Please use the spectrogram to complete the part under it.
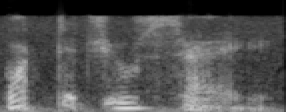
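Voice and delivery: slow, hushed hoarse outrage; hoarse and drawn out, in disbelief; hoarse cry. A narrator's reading. General challenging the officer's protest, hoarsely. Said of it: "cried hoarsely".

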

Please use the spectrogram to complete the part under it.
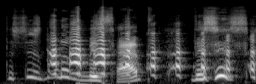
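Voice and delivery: high, laughing delight. Real, not acted. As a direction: laugh through the words. Host delighted by the story.

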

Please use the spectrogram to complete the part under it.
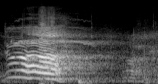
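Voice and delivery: loud gasp of relief; strained cry of effort. Real, not acted. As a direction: let out a sharp effort shout. The plank just ended.

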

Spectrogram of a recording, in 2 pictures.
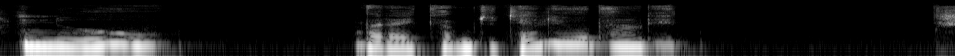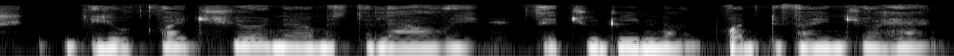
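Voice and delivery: a ghost girl playing innocent; eerie child voice. Ghost child answers Lowry.

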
